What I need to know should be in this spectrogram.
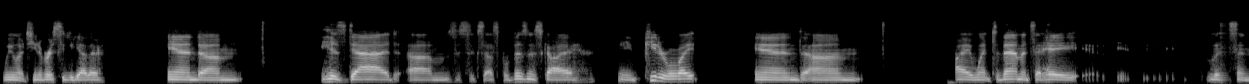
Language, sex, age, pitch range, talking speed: English, male, 30-49, 100-115 Hz, 135 wpm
